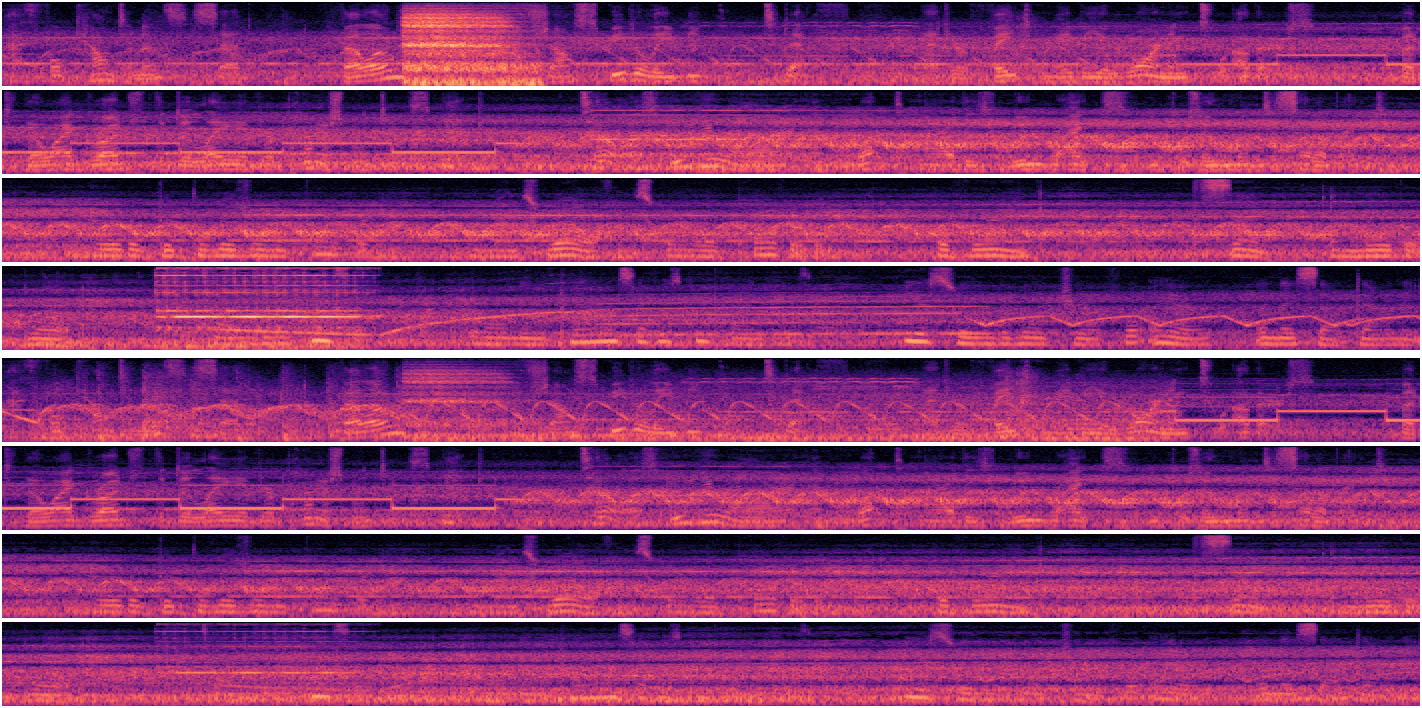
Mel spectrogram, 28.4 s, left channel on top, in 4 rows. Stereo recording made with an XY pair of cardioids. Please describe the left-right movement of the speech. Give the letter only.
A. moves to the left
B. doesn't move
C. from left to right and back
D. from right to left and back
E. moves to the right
B.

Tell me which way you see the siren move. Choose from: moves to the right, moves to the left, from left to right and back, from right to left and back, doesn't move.
moves to the left.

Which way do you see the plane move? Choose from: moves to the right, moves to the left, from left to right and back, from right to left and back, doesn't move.
moves to the right.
